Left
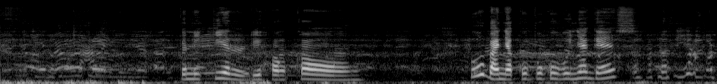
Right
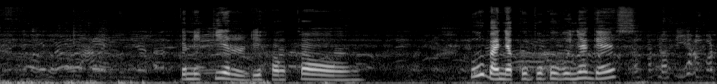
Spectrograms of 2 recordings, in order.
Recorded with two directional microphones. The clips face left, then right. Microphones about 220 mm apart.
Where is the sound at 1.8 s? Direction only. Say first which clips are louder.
Right 2 dB; 5° right (ahead or behind).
